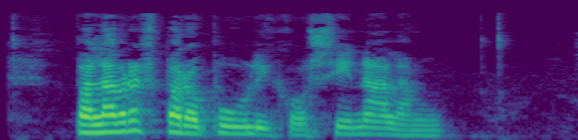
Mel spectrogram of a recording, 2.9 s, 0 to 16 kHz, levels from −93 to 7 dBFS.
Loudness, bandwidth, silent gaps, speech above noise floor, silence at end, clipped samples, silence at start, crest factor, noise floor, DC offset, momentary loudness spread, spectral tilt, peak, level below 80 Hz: -20 LUFS; 11 kHz; none; 37 dB; 0.7 s; under 0.1%; 0.4 s; 18 dB; -56 dBFS; under 0.1%; 15 LU; -5.5 dB/octave; -4 dBFS; -68 dBFS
